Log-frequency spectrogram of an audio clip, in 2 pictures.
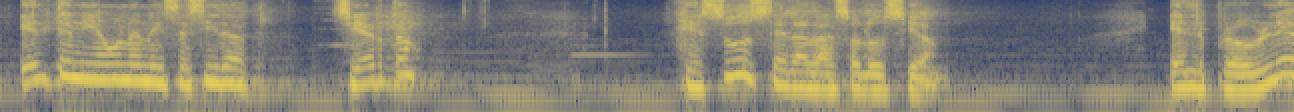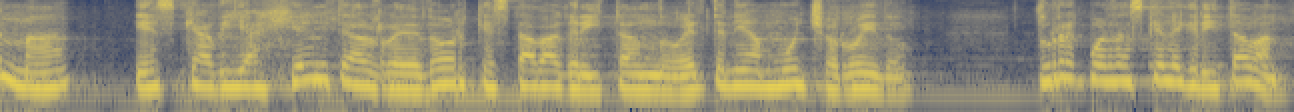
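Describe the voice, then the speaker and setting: A man with a Mexican Spanish accent preaching a sermon as pastor, with dramatic swings, loudly acting out voices in the story. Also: high-pitched. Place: church hall. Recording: reverberant church hall with faint music.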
